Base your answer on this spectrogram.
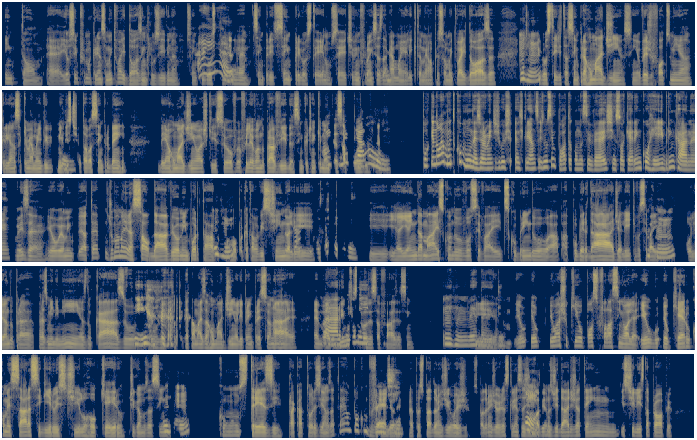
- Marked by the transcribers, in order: chuckle; laugh; laughing while speaking: "é"; unintelligible speech
- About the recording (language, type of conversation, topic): Portuguese, podcast, Quando você percebeu que tinha um estilo próprio?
